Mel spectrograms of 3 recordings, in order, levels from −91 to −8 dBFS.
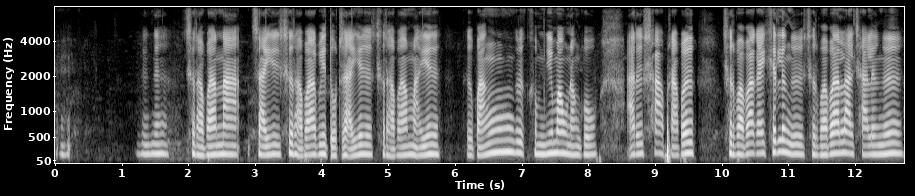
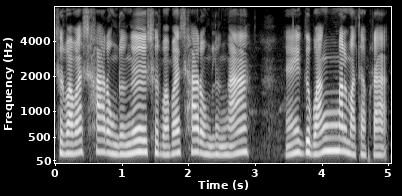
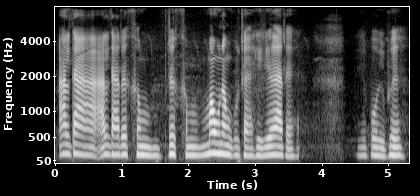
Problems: constant background noise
